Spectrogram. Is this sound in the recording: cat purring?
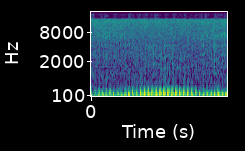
yes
